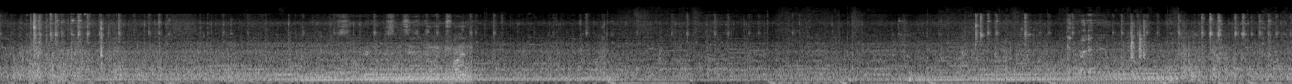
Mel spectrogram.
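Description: A vehicle's engine revs up and down while driving.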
